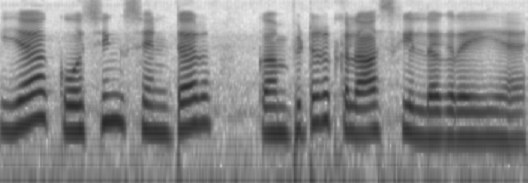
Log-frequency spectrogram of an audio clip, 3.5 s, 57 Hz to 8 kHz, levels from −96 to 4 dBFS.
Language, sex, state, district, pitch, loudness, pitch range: Hindi, female, Uttar Pradesh, Jalaun, 235 Hz, -19 LUFS, 220-275 Hz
